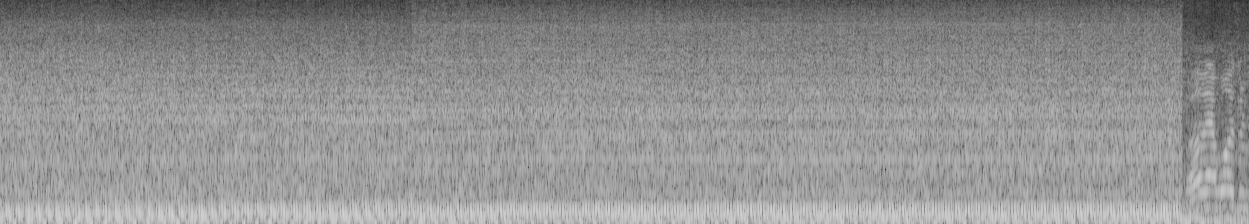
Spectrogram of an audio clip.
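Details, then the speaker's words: Engine jump-started with starting fluid and fresh gas added, then runs with a steady, even low chug of about three beats a second, no misses or knocks; healthy settled running. "Was able to jump it, put some juice to it, a little bit of starting fluid, and start it up."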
